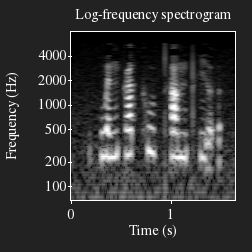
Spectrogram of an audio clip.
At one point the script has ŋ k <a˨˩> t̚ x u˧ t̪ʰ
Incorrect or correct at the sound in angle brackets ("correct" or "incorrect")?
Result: incorrect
